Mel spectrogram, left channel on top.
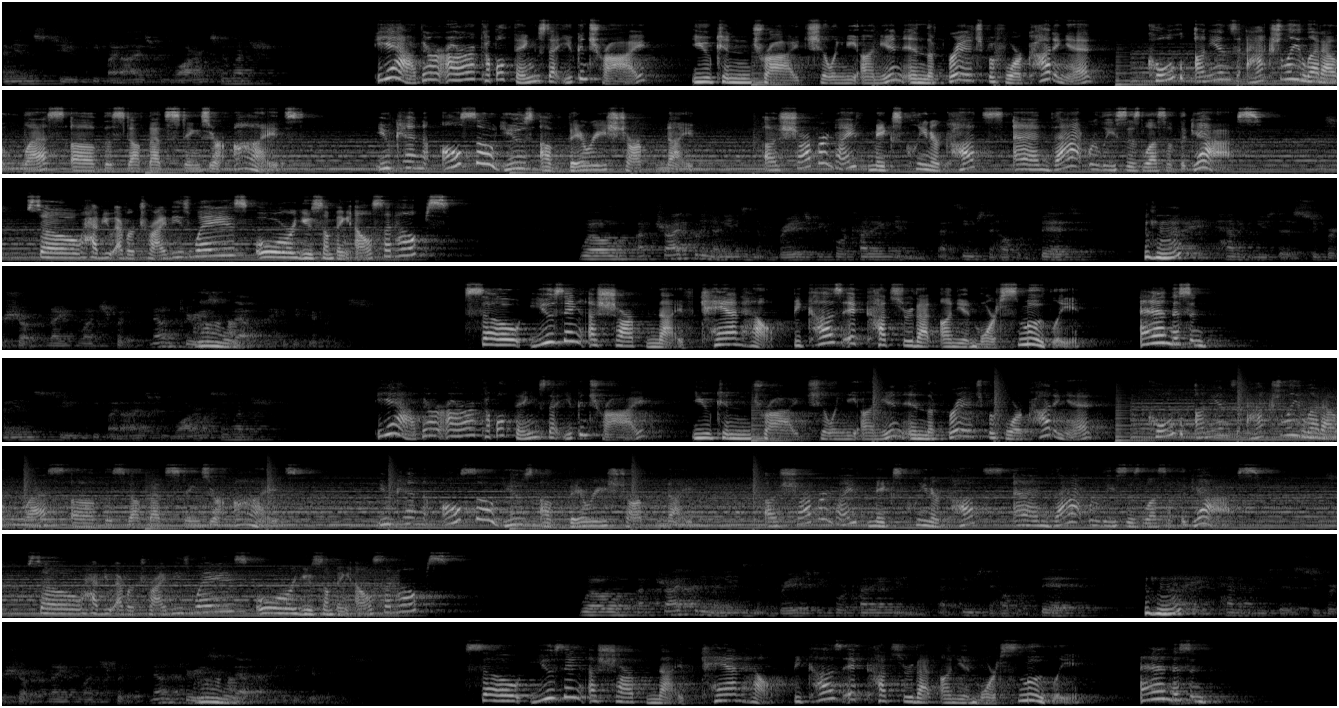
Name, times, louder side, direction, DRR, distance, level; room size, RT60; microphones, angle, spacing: voice 1, 0.0-2.7 17.0-17.3 26.4-26.8 31.9-32.1 32.5-36.8 37.1-37.5 38.3-43.7 51.6-51.9, left 2 dB, 35° left, -3 dB, 3.0 m, -47 dB
voice 2, 3.7-6.4 6.9-10.9 11.5-16.4 17.1-20.3 20.9-25.9 27.0-31.2 38.1-38.5 42.0-42.4 44.7-50.8 51.4-52.1, left 5 dB, 75° left, 13 dB, 0.8 m, -29 dB
sound 1, 7.5-7.8 8.7-8.9 9.9-10.1 11.1-11.5 12.3-12.5 13.6-13.7 14.8-15.1 16.0-16.2 17.2-17.4 18.4-18.8 19.6-19.8 20.8-21.0, right 2 dB, 80° right, 1.8 m, -44 dB
sound 2, 11.3-30.7, right 2 dB, 55° right, 1.4 m, -40 dB
30.0 x 17.0 x 6.9 m, 1.4 s
head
